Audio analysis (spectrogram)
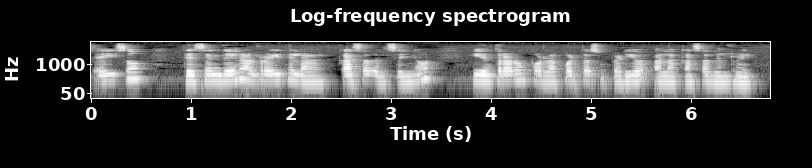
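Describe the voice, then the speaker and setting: A woman reading scripture aloud in a steady, measured way. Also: lowish voice. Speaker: Bible reader.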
